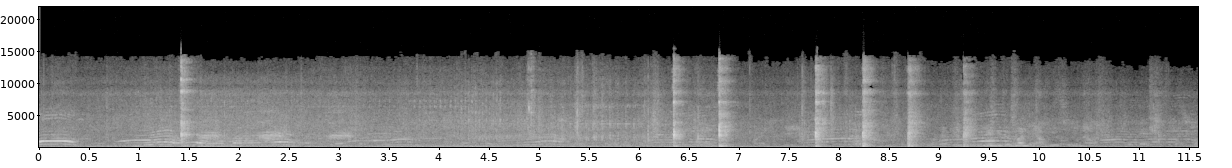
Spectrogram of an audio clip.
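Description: Men and a woman talk nearby outdoors.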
